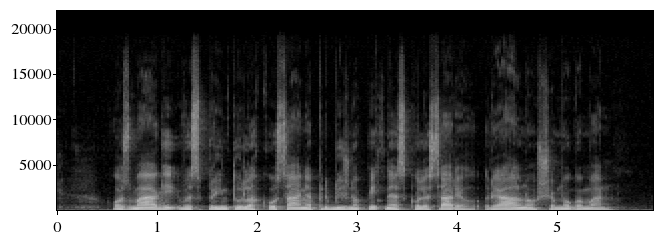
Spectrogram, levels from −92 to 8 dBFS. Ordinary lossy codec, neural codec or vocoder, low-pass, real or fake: none; vocoder, 48 kHz, 128 mel bands, Vocos; 19.8 kHz; fake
